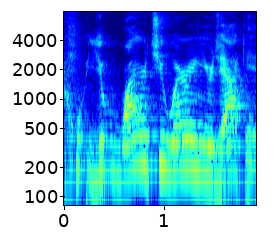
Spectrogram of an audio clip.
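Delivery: high, sarcastic tone after a false start. Retelling a question once asked of a daughter in the car: imitating own sarcastic tone. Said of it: "I immediately jump into sarcasm mode".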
